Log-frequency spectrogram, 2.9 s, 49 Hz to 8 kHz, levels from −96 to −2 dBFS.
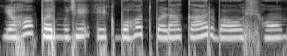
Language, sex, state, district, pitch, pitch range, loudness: Hindi, female, Himachal Pradesh, Shimla, 275 Hz, 270-295 Hz, -18 LUFS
